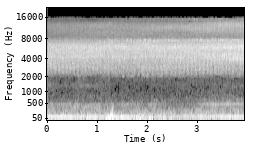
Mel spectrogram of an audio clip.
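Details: Cicadas singing in an August 2023 vegetable garden in summer: a steady, dense, hissing buzz held without a break for the whole stretch, over a low constant hum.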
